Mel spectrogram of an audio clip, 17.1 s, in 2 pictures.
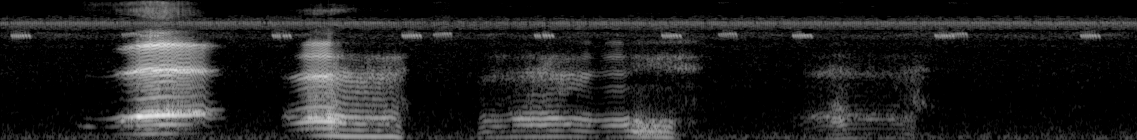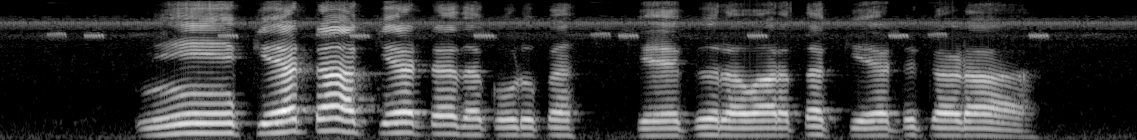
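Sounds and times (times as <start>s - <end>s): faint cricket chirps: 0.0s - 17.0s
old man groaning and moaning: 0.7s - 1.6s, 2.2s - 5.2s, 6.1s - 7.0s, 9.6s - 10.4s.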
